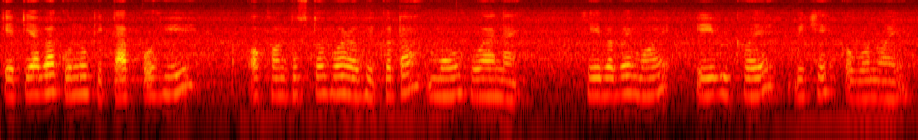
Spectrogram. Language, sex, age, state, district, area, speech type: Assamese, female, 45-60, Assam, Jorhat, urban, spontaneous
